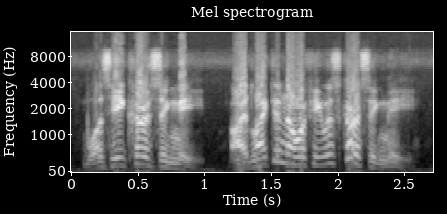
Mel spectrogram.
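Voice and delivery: high, loud accusing woman; suspicious woman. Acted. Bertha accuses the muttering man, high and loud. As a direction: bristle with suspicion.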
